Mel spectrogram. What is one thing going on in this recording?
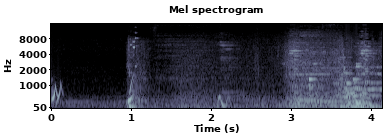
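Sword strikes crash in a fight.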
